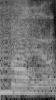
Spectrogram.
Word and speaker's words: Nia: No, I repeated Nia or Naya because I wasn't sure which way it's pronounced, depending on whether you're in the States or England.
